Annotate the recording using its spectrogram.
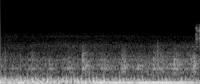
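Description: Title sound effect of a heavy spiked portcullis rising: a steady low rumble with a run of light mechanical ticks through it.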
